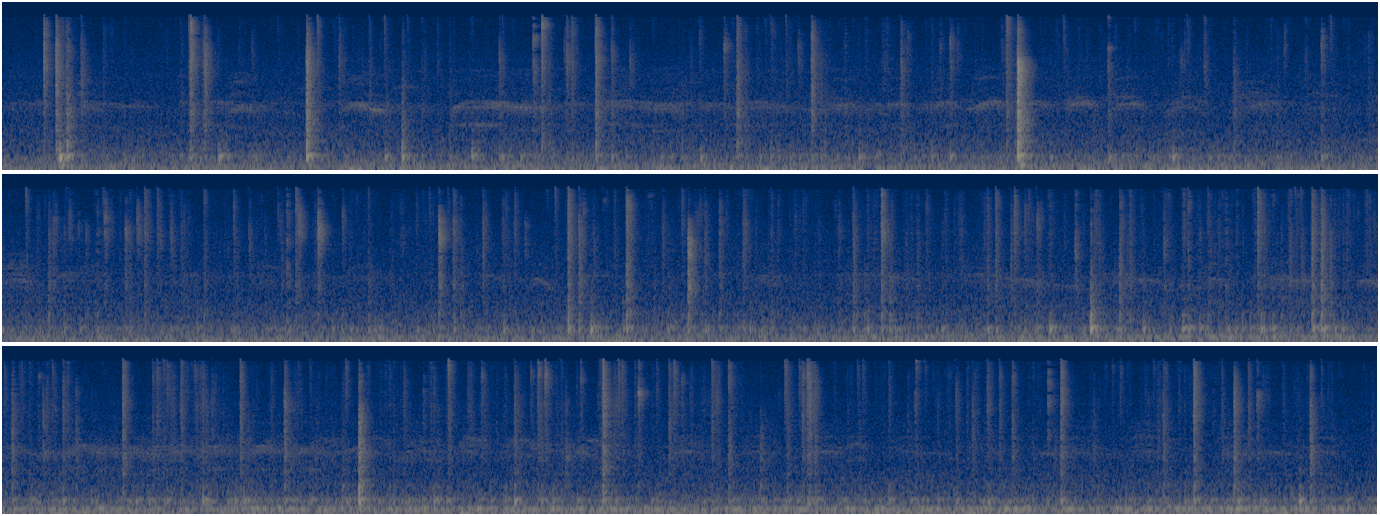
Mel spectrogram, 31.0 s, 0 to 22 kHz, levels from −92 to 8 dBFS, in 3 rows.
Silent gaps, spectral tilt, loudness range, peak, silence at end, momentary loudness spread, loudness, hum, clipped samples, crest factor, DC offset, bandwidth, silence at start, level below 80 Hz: none; -3 dB/octave; 8 LU; -12 dBFS; 0 s; 11 LU; -46 LUFS; none; under 0.1%; 34 dB; under 0.1%; 17 kHz; 0 s; -54 dBFS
